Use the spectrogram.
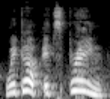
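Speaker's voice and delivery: slow, high, loud wake-up call; shouting. Acted. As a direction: stretch it out to rouse a sleepyhead. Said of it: "shouted Frog".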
